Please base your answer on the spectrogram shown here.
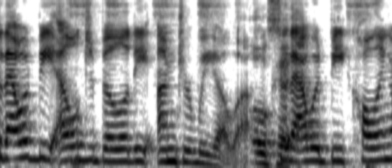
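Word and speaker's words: WIOA: We call it WEOA.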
